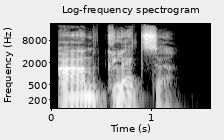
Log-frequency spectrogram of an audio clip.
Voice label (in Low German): "aankletze", kaevels platt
